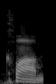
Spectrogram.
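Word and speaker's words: хлам: likes clam well claim it's clom is how it's pronounced in Russian or in bad Russian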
